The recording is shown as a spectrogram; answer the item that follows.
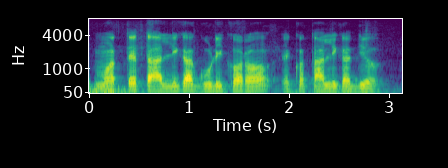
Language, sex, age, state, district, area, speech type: Odia, male, 30-45, Odisha, Ganjam, urban, read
